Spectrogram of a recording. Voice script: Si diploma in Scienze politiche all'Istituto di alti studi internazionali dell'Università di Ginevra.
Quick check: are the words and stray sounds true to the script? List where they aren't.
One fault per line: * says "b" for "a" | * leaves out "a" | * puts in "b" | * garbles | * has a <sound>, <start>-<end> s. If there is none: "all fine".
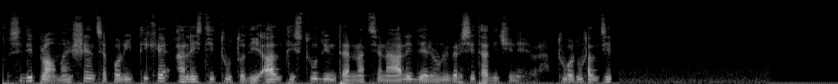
* garbles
